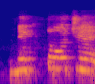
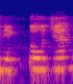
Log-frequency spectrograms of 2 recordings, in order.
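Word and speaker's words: pnictogen: निक्टोजन कहते हैं, निक्टोजन, but spelling में पी है, PNI.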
